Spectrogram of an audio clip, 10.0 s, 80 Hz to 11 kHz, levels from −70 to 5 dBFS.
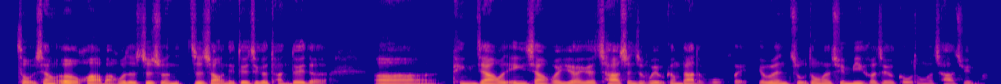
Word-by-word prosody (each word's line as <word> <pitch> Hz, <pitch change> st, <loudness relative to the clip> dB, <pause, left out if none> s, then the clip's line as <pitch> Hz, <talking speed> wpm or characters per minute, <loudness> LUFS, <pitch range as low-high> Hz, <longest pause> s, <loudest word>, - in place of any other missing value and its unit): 走 -, -, -1 dB
向 -, -, +1 dB
恶 -, -, +6 dB
化 -, -, +4 dB
吧， -, -, -2 dB
或 115 Hz, +1 st, 0 dB
者 100 Hz, -, +3 dB
至 115 Hz, +5 st, +1 dB
吮 100 Hz, -2 st, -1 dB
至 125 Hz, -3 st, +1 dB
少 100 Hz, -3 st, +2 dB
你 95 Hz, -, -2 dB
对 105 Hz, 0 st, +1 dB
这 105 Hz, -, -2 dB
个 105 Hz, -1 st, +2 dB
团 95 Hz, 0 st, -7 dB
队 105 Hz, 0 st, +2 dB
的， -, -, -6 dB, 0.4 s
呃， 90 Hz, -1 st, -1 dB
评 95 Hz, -1 st, -4 dB
价 105 Hz, 0 st, +5 dB
或 100 Hz, -, +2 dB
者 130 Hz, -, -4 dB
印 115 Hz, -4 st, +1 dB
象 100 Hz, -2 st, +2 dB
会 105 Hz, 0 st, -1 dB
越 110 Hz, +1 st, +1 dB
来 95 Hz, -, +1 dB
越 100 Hz, +1 st, 0 dB
差， 100 Hz, 0 st, +2 dB
甚 115 Hz, +3 st, 0 dB
至 115 Hz, -, -2 dB
会 110 Hz, 0 st, -1 dB
有 100 Hz, -, -3 dB
更 115 Hz, 0 st, -4 dB
大 100 Hz, -3 st, +3 dB
的 -, -, -12 dB
误 95 Hz, -1 st, -15 dB
会。” -, -, -11 dB
有 105 Hz, -2 st, -2 dB
人 115 Hz, +4 st, +2 dB
主 110 Hz, -5 st, -4 dB
动 120 Hz, +1 st, -1 dB
地 110 Hz, -, 0 dB
去 110 Hz, +4 st, -3 dB
弥 100 Hz, 0 st, +1 dB
合 105 Hz, 0 st, -5 dB
这 95 Hz, -, -8 dB
个 105 Hz, -, -4 dB
沟 105 Hz, +1 st, -7 dB
通 110 Hz, +1 st, -13 dB
的 105 Hz, -, -11 dB
差 110 Hz, +3 st, -6 dB
距 120 Hz, -2 st, -11 dB
吗？ -, -, -24 dB
105 Hz, 330 characters per minute, -26 LUFS, 95-110 Hz, 0.4 s, 恶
